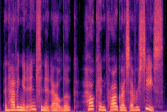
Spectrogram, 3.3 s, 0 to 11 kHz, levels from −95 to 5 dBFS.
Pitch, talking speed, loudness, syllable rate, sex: 255 Hz, 180 wpm, -16 LUFS, 5.9 syllables/s, female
